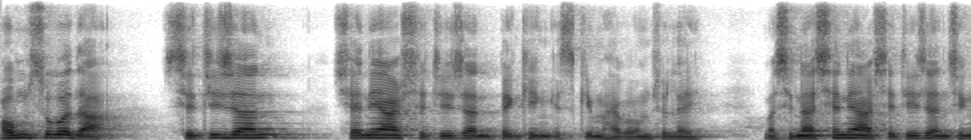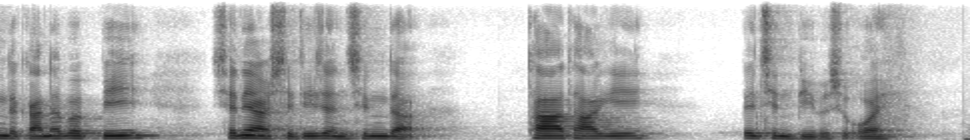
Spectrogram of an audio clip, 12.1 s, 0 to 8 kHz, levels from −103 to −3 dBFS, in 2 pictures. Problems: none marked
